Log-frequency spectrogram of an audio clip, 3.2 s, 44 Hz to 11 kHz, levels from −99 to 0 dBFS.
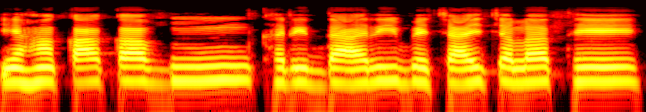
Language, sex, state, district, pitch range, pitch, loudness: Chhattisgarhi, female, Chhattisgarh, Jashpur, 195-205 Hz, 200 Hz, -17 LUFS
